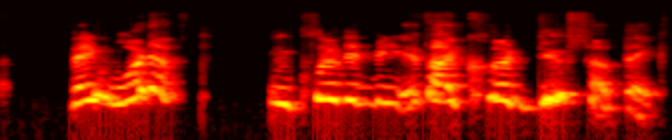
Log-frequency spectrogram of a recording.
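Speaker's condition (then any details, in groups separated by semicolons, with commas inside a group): Cerebral palsy; speech not affected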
